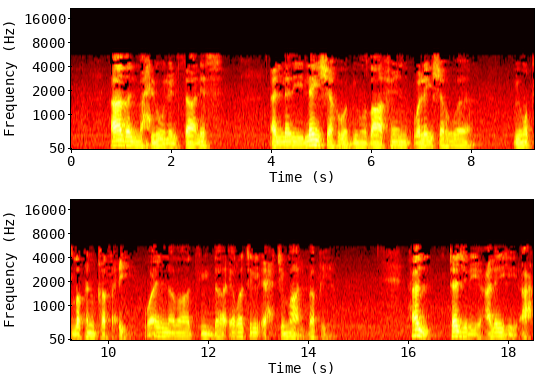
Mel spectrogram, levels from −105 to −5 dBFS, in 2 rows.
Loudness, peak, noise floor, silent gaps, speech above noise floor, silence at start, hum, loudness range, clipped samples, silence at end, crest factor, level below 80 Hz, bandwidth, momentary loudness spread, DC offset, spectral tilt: -24 LUFS; -2 dBFS; -54 dBFS; none; 31 dB; 0.8 s; none; 8 LU; under 0.1%; 0 s; 24 dB; -58 dBFS; 5.8 kHz; 14 LU; under 0.1%; -11 dB/octave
